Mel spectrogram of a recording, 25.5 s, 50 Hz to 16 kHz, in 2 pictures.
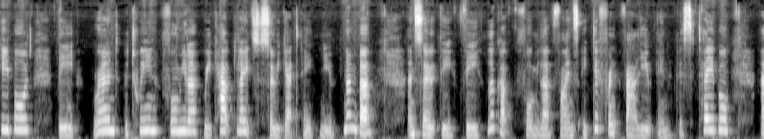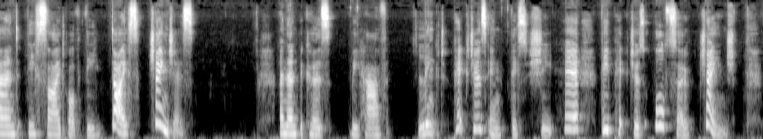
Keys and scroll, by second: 6.2 F9, 10.9 Escape, 14.6 F9, 22.7 F9.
